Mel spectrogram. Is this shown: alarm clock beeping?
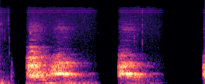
no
